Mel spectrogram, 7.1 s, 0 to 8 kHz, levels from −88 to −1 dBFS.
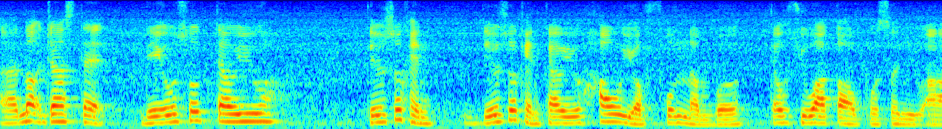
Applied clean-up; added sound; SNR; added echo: none; none; none; none.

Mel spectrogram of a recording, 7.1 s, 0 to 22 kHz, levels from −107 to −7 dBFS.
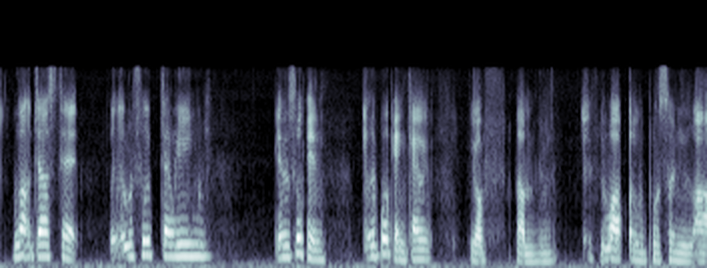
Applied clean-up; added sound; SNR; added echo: neural diffusion model UNIVERSE++.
